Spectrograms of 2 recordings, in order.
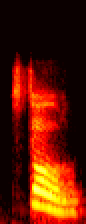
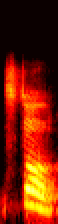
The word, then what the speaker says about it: stove: O V stove S O V stove. This E is silent or the E is there but is silent.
